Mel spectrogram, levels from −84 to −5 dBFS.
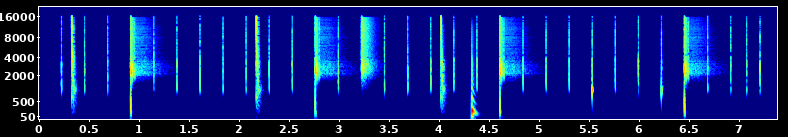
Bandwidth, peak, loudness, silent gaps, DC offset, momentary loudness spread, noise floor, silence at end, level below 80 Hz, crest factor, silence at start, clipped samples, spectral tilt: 17 kHz; -4 dBFS; -29 LUFS; 0.47-0.92 s, 1.70-2.17 s, 2.31-2.76 s, 3.53-4.02 s, 4.16-4.33 s, 4.45-4.61 s, 5.38-6.45 s; under 0.1%; 17 LU; -48 dBFS; 0.7 s; -74 dBFS; 30 dB; 0.35 s; under 0.1%; -1.5 dB/octave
